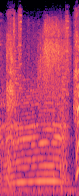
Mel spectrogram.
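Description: A cow in the video game Ocarina of Time gives a single loud, sustained moo with a low droning tone, heard close up with no talk.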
